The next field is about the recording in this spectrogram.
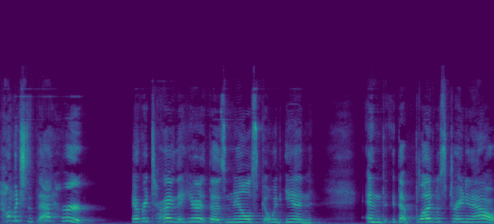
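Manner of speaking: tearful, crying voice, speaking through tears. Speaking to folks about the wounds Jesus took, crying while speaking. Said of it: "I'm crying".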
